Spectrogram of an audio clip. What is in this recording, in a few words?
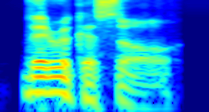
"varicocele", British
